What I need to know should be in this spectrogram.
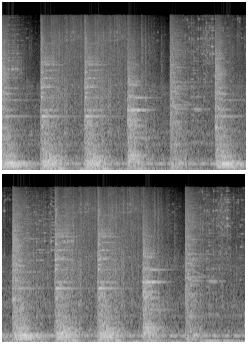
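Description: A pickaxe strikes a metal sheet again and again in a steady rhythm.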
